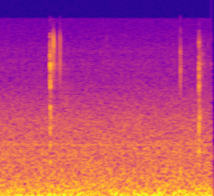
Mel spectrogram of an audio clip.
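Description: Computer mouse button clicking: a quick pair of clicks about half a second in and a fainter click near the end, over a faint steady low hum.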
